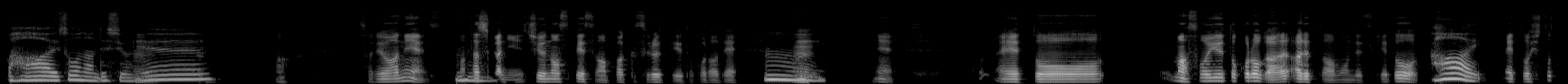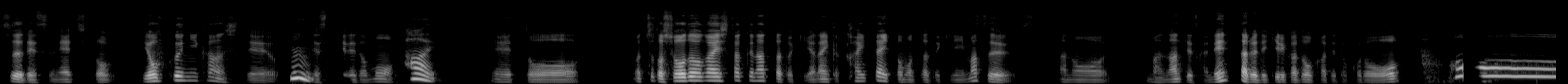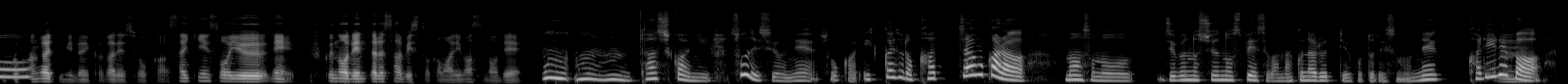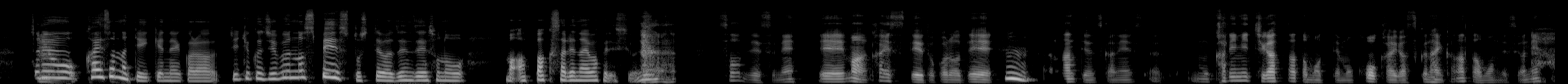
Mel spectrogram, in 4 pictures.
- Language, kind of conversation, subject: Japanese, advice, 衝動買いを抑えるにはどうすればいいですか？
- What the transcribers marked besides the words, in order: tapping; other noise; drawn out: "おお"; laugh; unintelligible speech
